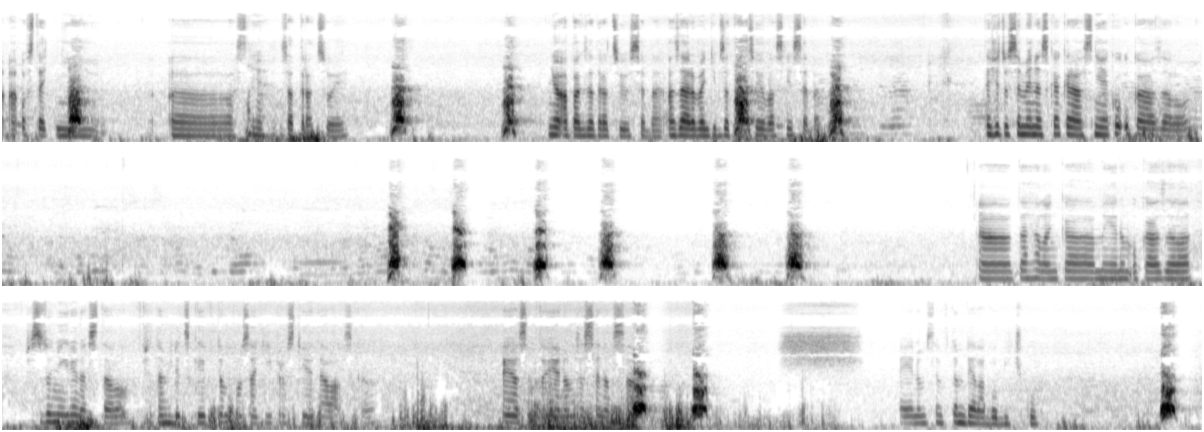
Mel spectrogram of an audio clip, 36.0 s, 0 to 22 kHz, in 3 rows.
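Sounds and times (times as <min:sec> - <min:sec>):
dog barking: 0:00.6 - 0:01.0, 0:03.9 - 0:04.2, 0:05.0 - 0:05.4, 0:07.3 - 0:07.6, 0:08.2 - 0:08.6, 0:15.8 - 0:18.3, 0:19.1 - 0:20.2, 0:30.3 - 0:31.2, 0:35.6 - 0:36.0
brief high hiss: 0:31.8 - 0:32.6.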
